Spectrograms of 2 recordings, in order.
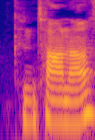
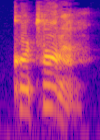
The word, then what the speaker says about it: Cortana: Queen Meta, let's go back to Quintana, sorry. How do I say her name? Cortana. You can say it like Cortana.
